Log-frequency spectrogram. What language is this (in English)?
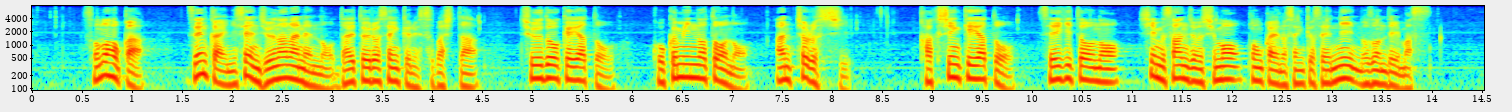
Japanese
